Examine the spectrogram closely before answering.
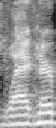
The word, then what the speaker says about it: Wagner: i mean it is wagner but it's wagner because it's the german pronunciation that's a long story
